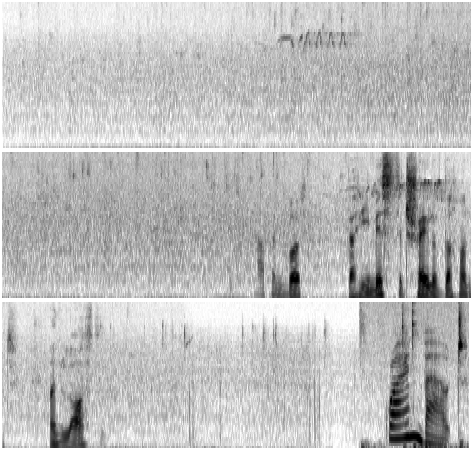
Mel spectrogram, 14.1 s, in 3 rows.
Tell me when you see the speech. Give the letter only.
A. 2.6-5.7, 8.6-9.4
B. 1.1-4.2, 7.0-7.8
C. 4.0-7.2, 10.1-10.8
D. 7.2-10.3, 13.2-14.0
D.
